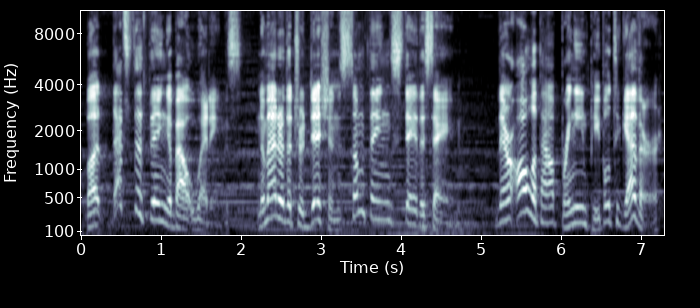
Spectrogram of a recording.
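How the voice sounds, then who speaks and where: A man voicing a calm, wise, gently amused male character in a fantasy story. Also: sits high, normal speed, soft background music, full character voice.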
